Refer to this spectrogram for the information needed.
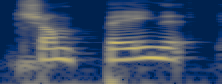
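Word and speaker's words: Champaign: Euh, la série s'appelle Champagne Hill. Ça s'écrit C-H-A-M-P-A-I-G-N. C'est comme champagne.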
